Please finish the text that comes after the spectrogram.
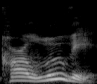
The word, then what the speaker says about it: Carl Loewe: And I finally figured out how to pronounce this guy's name, Carl Loewe, Symphonies 1 and 2.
